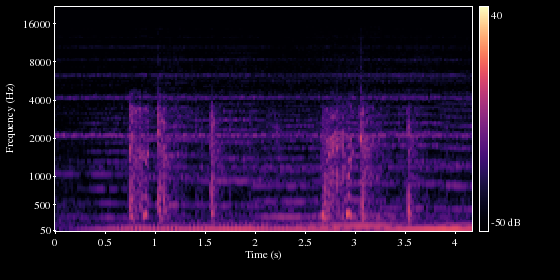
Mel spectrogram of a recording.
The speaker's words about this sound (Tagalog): Kinilabutan ako nang marinig ko ang ubo ng payat na babae.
